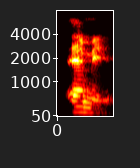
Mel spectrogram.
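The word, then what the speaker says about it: M: কি হবে mother is এম এমএ মানে মাস্টারস অফ আর্টস এমটা যখন আমরা উচ্চারণ করব এম উচ্চারণ করতে গেলে প্রথমে একটা আ সাউন্ড আসে ঠিক না এম তারপরে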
